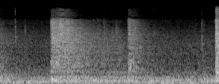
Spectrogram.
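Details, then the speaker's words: Lift travelling at 3.5 m/s in very bad condition in a building under refurbishment, heard riding on the car top: loud hard bangs about once a second over a running rumble; it keeps banging its rollers. "this lift is going 3.5 m a second and it keeps bagging its rollers all the time and it's in very bad condition"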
